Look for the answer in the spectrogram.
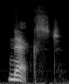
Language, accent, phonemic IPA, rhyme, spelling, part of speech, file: English, US, /nɛkst/, -ɛkst, next, adjective / determiner / adverb / preposition / noun, En-us-next.ogg
- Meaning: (adjective) Nearest in place or position, having nothing similar intervening; adjoining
